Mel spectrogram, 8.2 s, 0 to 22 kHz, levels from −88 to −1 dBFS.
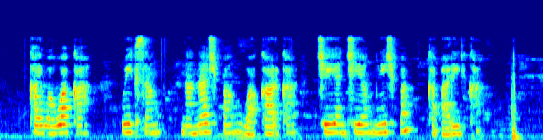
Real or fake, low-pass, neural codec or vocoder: real; 7.2 kHz; none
